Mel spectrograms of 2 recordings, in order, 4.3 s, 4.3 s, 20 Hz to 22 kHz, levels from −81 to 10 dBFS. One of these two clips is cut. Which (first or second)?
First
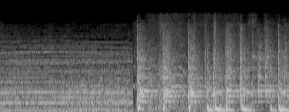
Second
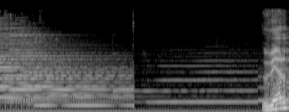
first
